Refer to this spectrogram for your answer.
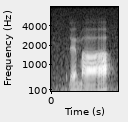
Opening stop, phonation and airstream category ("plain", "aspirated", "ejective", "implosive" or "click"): implosive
